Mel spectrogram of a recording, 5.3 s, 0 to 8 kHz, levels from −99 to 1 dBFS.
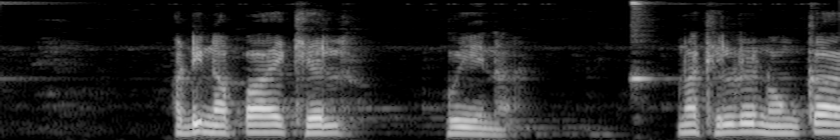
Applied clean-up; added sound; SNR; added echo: classical method WPE with log-MMSE.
